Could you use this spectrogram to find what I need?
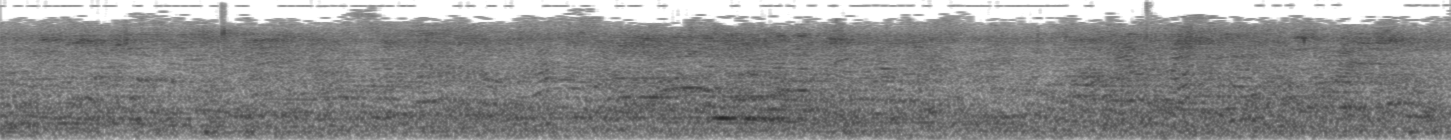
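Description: A large choir of children sings together in a reverberant hall.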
